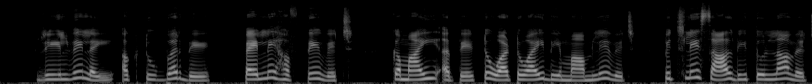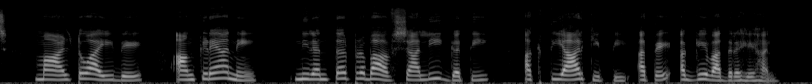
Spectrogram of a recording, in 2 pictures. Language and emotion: Punjabi, neutral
